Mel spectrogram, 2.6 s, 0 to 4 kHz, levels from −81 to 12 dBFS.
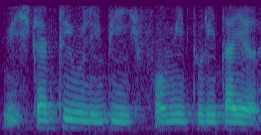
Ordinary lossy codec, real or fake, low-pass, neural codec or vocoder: none; real; 3.6 kHz; none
